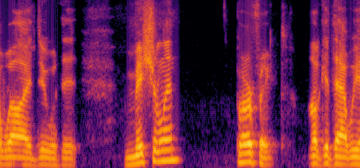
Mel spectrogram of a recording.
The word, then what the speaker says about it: Michelen: word missing how well I deal with it Michelin perfect look get that we have Oscar Mission Jeff I've butchered his last name so many times he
